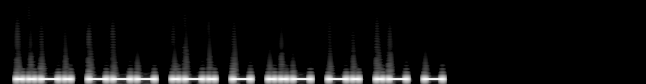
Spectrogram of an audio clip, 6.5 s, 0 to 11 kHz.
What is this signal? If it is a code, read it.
Morse code, heard as a keyed tone, about 20 wpm, 700 Hz. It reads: FORTUNAT
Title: Build A Word - 4 Letters At A Time - 11-Letter Words - 20wpm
